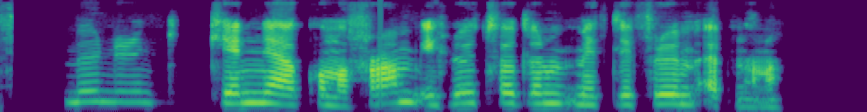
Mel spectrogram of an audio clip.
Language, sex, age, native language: Icelandic, male, 30-39, Icelandic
